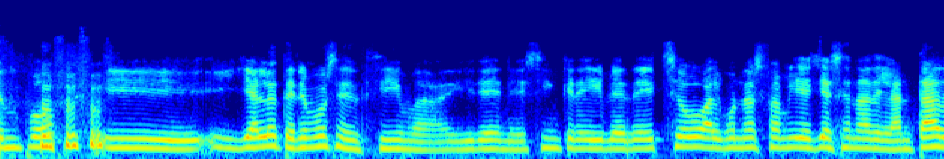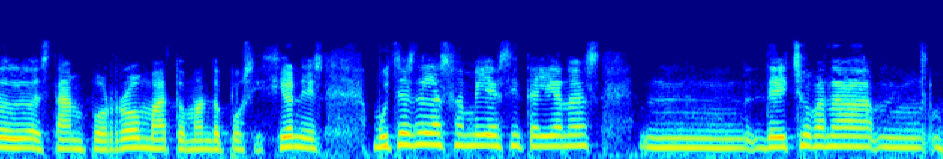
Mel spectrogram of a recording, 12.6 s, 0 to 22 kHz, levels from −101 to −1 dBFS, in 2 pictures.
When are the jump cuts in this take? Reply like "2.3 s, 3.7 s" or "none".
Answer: none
